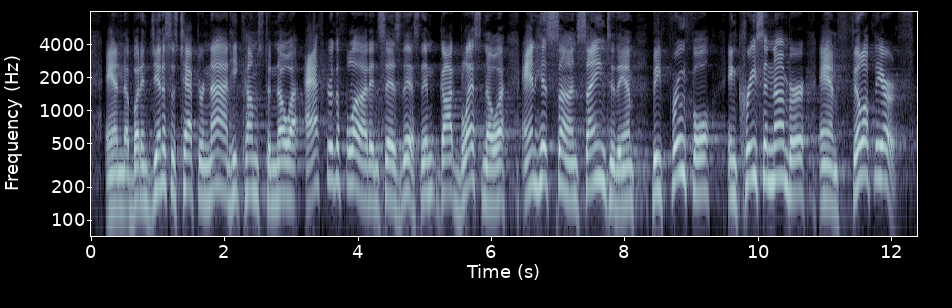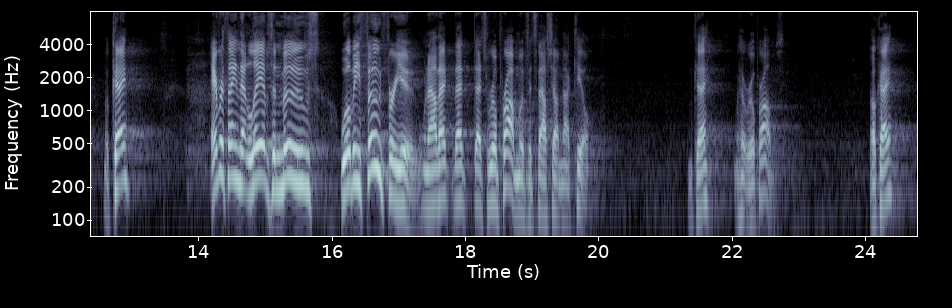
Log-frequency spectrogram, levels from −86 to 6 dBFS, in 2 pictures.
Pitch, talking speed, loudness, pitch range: 180 Hz, 160 wpm, -20 LUFS, 160-225 Hz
